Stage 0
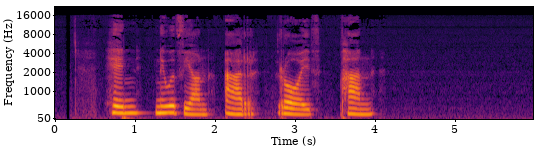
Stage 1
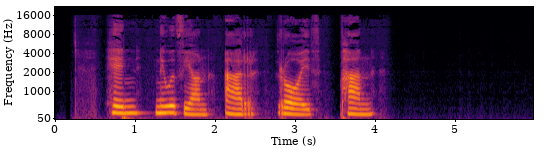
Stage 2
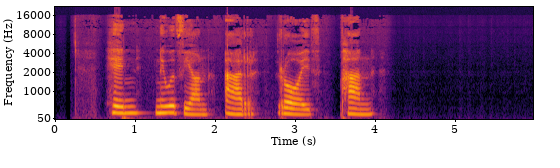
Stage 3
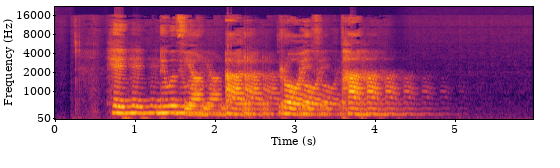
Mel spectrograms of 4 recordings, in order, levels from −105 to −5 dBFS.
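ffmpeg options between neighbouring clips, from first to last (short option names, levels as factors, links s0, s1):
-af "agate=range=0.0224:threshold=0.00178:ratio=3:detection=peak"
-filter_complex "[0:a]acrossover=split=1900[s0][s1];[s1]asoftclip=type=hard:threshold=0.0299[s2];[s0][s2]amix=inputs=2:normalize=0,crystalizer=i=9.5:c=0"
-filter_complex "[0:a]asplit=2[s0][s1];[s1]aecho=0:1:18|47:0.668|0.531[s2];[s0][s2]amix=inputs=2:normalize=0,acompressor=mode=upward:threshold=0.0126:ratio=2.5,asplit=2[s3][s4];[s4]adelay=228,lowpass=f=1500:p=1,volume=0.631,asplit=2[s5][s6];[s6]adelay=228,lowpass=f=1500:p=1,volume=0.45,asplit=2[s7][s8];[s8]adelay=228,lowpass=f=1500:p=1,volume=0.45,asplit=2[s9][s10];[s10]adelay=228,lowpass=f=1500:p=1,volume=0.45,asplit=2[s11][s12];[s12]adelay=228,lowpass=f=1500:p=1,volume=0.45,asplit=2[s13][s14];[s14]adelay=228,lowpass=f=1500:p=1,volume=0.45[s15];[s5][s7][s9][s11][s13][s15]amix=inputs=6:normalize=0[s16];[s3][s16]amix=inputs=2:normalize=0"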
